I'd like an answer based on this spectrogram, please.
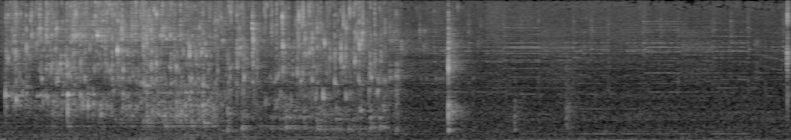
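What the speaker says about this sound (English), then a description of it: "all we want to do is put the developer back into our bottle." Used film developer is poured back into its storage bottle during home film developing, a steady liquid pour for about four seconds that then stops, followed by a sharp clink and faint drips.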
